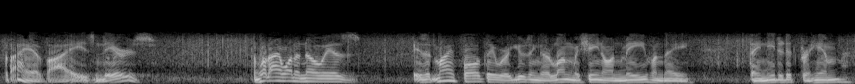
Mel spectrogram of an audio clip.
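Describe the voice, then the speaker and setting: A man's voice: lowish voice, expressive, normal speed, lightly acted. An actor playing a spoiled, restless young rich man in a hospital, sardonic and wisecracking, in 1930s radio drama style. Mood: bitter. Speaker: hospital patient. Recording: tinny, faintly hissy 1930s radio broadcast.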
